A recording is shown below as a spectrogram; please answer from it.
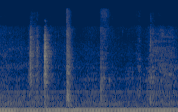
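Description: Brief, soft rustles of paper sheets from a scrapbook paper pad being handled and turned, over a steady low electrical hum.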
